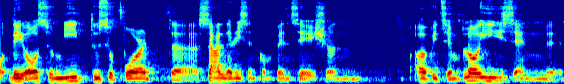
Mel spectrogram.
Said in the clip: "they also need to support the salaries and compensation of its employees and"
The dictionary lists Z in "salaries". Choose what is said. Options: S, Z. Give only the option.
S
